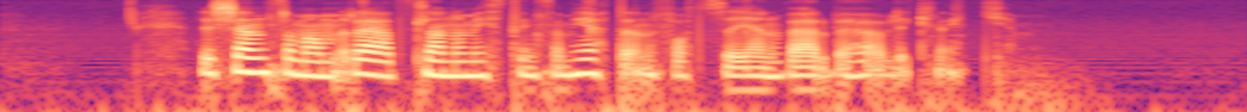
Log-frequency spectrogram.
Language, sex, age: Swedish, female, 21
